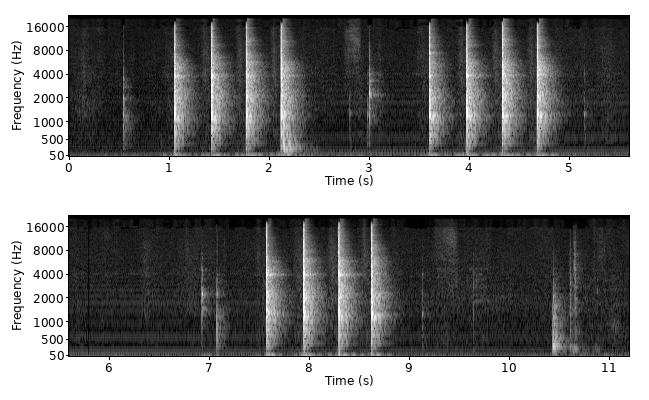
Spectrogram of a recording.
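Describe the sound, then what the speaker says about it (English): A hammer strikes the metal end of a woodturning depth drill in quick bursts of four or five sharp blows, pausing between each group, loud and close with no talking. "is hit on the end to get the drill right in"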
